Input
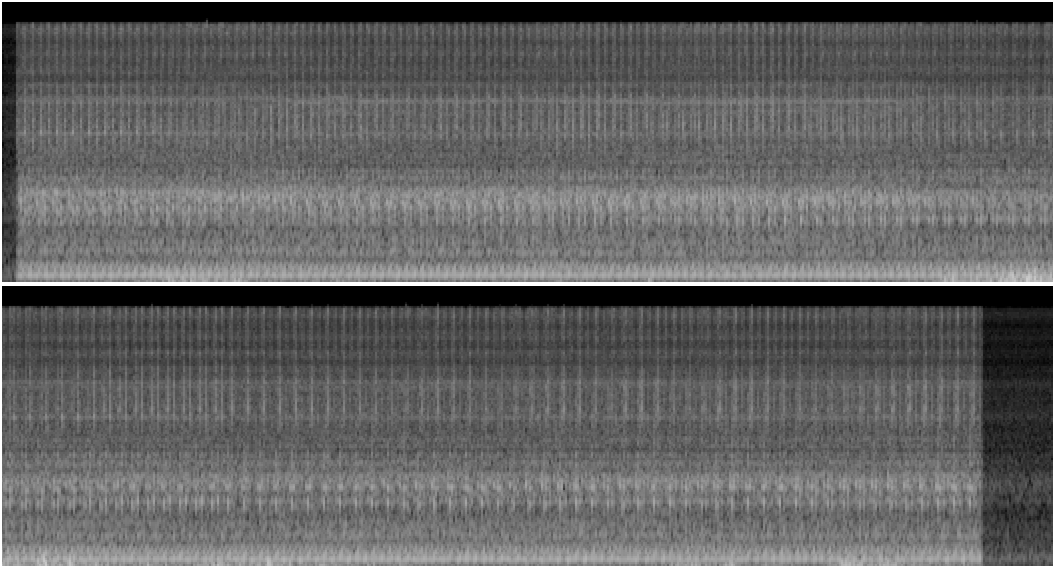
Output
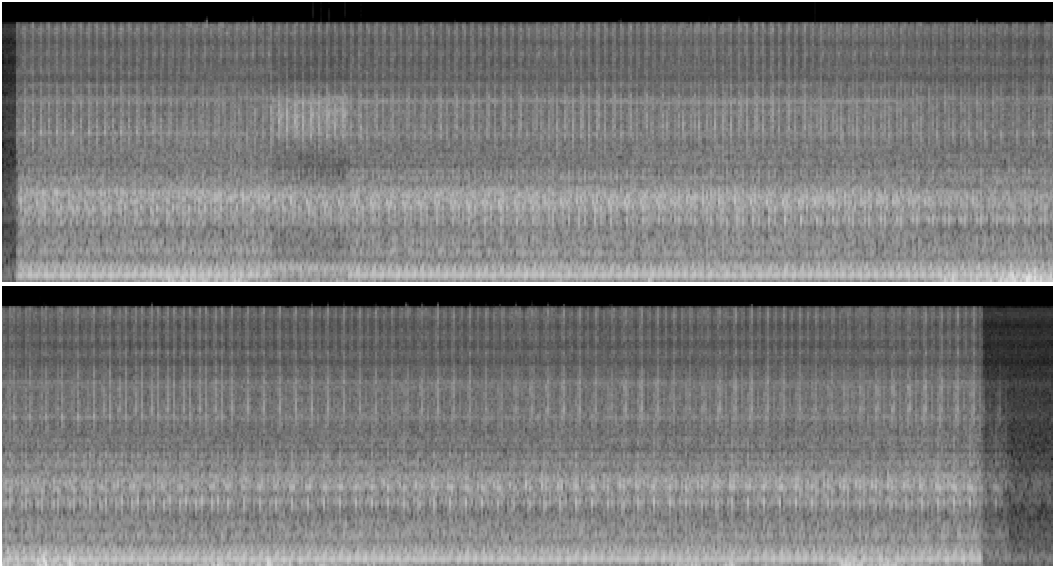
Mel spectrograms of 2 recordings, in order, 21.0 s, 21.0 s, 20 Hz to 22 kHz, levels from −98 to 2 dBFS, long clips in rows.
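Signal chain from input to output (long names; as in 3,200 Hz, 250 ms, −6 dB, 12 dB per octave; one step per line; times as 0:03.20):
0:02.69–0:03.46: octave-band graphic EQ 125/250/500/1,000/2,000/4,000/8,000 Hz −12/+5/−9/+3/−9/+11/−5 dB
far-end echo of a speakerphone 260 ms, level −13 dB
level +9 dB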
